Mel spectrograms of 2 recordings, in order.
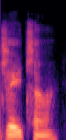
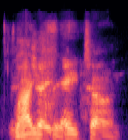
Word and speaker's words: Jeton: Jayton, I appreciate that. Check that out. That ain't how you say my name, man. But anyway, Jeton. Jeton. Jeton. That's how you say it.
